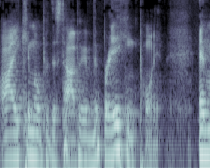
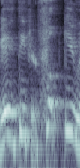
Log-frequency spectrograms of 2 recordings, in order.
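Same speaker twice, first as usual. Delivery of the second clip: high, cocky jab at the teacher; defiant to teacher; 10 semitones higher than usual. Retold or imitated. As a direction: toss it off like a mouthy kid. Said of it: "I would be like".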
